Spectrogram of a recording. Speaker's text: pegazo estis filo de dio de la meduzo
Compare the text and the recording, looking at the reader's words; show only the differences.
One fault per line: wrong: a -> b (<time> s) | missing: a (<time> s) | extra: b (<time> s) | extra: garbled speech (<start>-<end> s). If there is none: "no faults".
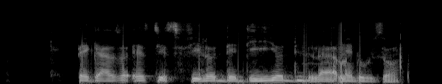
no faults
